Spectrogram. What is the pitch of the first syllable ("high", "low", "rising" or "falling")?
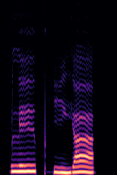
high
